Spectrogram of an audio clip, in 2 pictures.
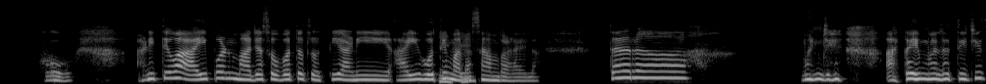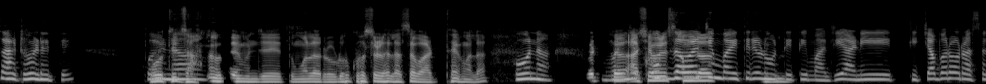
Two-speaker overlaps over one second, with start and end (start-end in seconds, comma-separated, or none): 15.9-17.8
